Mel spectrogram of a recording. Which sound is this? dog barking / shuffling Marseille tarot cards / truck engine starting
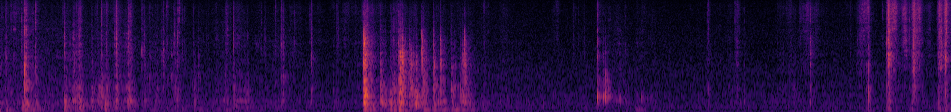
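shuffling Marseille tarot cards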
